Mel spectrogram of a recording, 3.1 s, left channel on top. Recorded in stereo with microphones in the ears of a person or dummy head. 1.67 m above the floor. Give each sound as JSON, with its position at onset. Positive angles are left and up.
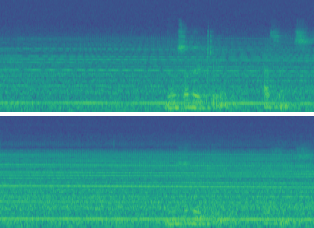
{"t": 1.6, "sound": "a woman speaking", "side_deg": 35, "distance_m": 3.5}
